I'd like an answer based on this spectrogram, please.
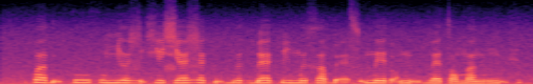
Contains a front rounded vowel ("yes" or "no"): no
